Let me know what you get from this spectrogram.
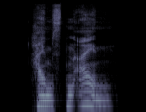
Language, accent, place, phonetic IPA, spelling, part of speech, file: German, Germany, Berlin, [ˌhaɪ̯mstn̩ ˈaɪ̯n], heimsten ein, verb, De-heimsten ein.ogg
- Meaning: inflection of einheimsen: 1. first/third-person plural preterite 2. first/third-person plural subjunctive II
